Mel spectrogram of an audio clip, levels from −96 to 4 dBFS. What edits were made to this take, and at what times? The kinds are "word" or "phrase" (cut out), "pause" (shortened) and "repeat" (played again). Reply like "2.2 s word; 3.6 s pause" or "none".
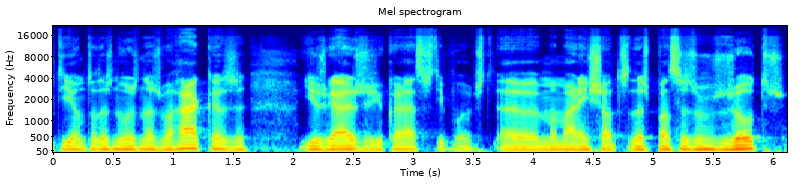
none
